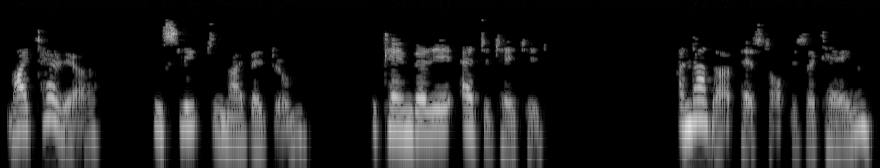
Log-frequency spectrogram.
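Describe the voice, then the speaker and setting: A woman in her nineties with an English accent reads her own story aloud in measured, deliberate phrases. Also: mid-range voice, animated, husky. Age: 90s. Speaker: author reading own story. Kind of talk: scripted storytelling, read aloud. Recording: dull lo-fi home recording.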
